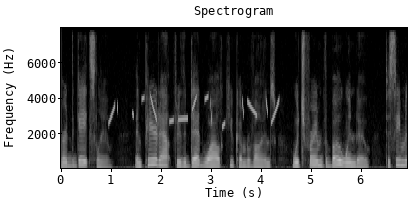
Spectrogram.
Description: Bird-like chirps, with speech in English. There is no code.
